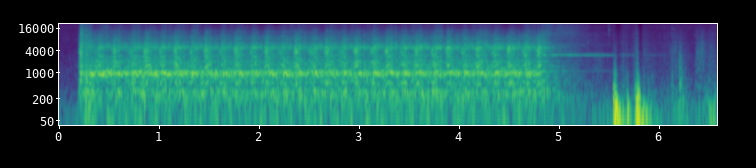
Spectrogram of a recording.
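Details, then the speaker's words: A freshly built VW/Porsche Type 4 flat-four on a test stand at first fire: about five seconds of steady rhythmic cranking with no firing. Cranks but won't start; cause: no power to the ignition coil. "Huh. That's what the problem was. What was our problem? We don't have any power going to the coil."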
